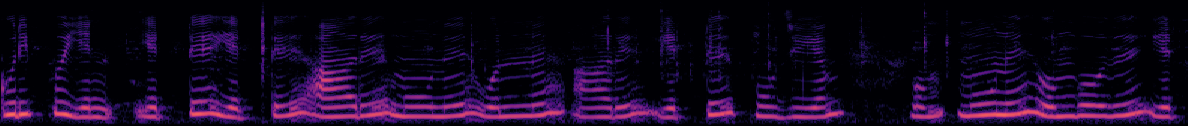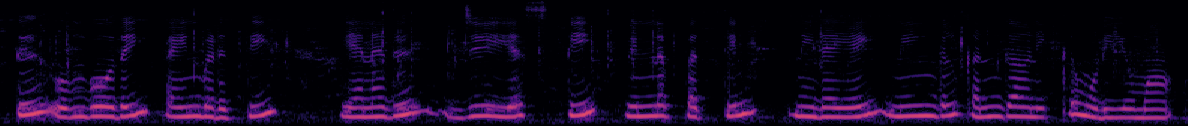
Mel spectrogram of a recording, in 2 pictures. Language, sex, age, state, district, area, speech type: Tamil, female, 18-30, Tamil Nadu, Ariyalur, rural, read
